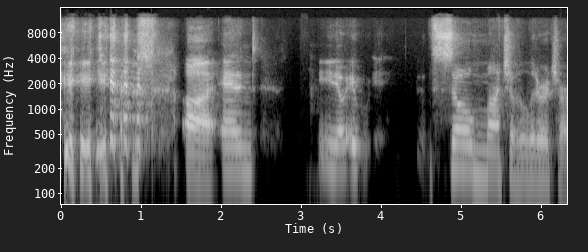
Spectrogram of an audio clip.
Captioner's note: laughter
